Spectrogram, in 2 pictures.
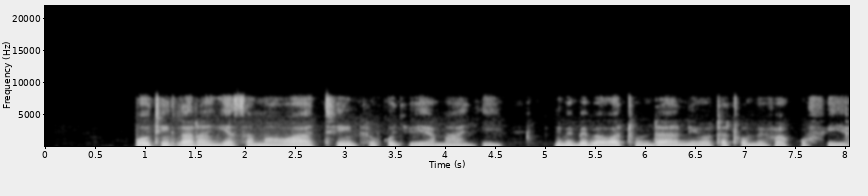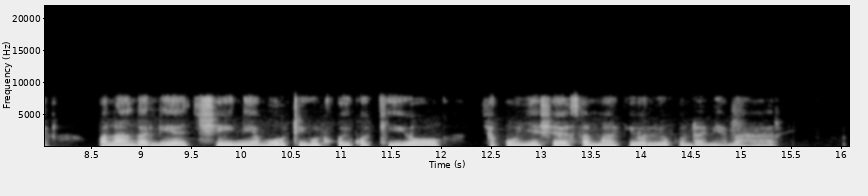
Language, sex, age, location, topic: Swahili, female, 36-49, Mombasa, government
